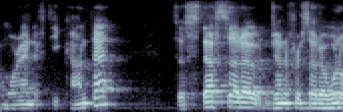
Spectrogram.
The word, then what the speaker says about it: Sutto: So Steph Sutto, Jennifer Sutto, I want to welcome you both to the show.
